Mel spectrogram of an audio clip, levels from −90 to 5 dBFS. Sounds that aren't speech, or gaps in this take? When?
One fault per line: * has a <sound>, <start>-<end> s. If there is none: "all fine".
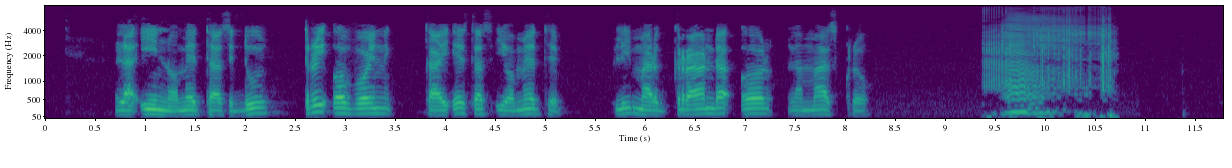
* has a squeak, 9.4-10.7 s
